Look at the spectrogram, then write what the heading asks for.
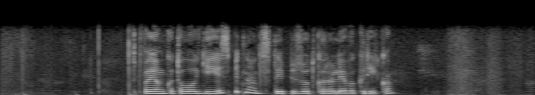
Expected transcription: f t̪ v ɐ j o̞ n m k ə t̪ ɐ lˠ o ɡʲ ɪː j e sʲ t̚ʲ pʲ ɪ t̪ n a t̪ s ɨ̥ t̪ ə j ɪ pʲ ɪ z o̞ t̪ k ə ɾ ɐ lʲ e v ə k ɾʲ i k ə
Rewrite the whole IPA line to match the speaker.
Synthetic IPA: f t̪ v ɐ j o̞ m k ə t̪ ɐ lˠ o ɡʲ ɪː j e sʲ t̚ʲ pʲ ɪ t̪ n a t̪ s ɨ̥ t̪ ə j ɪ pʲ ɪ z o̞ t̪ k ə ɾ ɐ lʲ e v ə k ɾʲ i k ə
